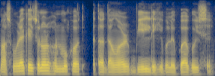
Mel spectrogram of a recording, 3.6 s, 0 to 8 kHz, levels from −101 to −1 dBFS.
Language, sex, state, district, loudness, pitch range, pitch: Assamese, male, Assam, Kamrup Metropolitan, -17 LUFS, 90-100 Hz, 95 Hz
